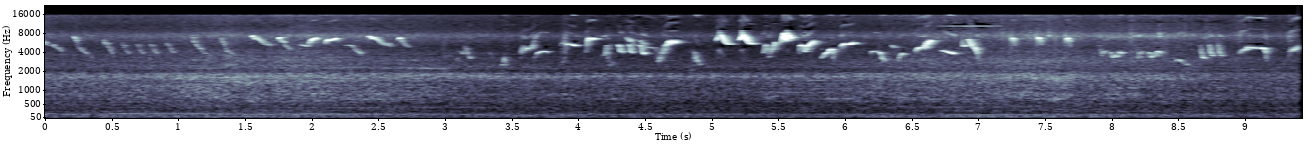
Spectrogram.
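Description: A white-eye sings a rapid stream of high, thin chirps and twittering notes, with other small birds and steady low rumbling noise behind.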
